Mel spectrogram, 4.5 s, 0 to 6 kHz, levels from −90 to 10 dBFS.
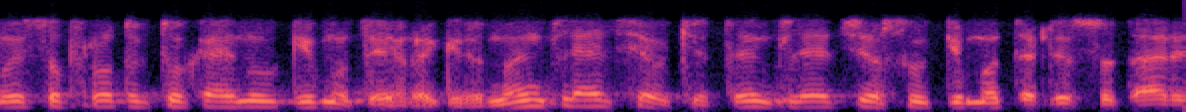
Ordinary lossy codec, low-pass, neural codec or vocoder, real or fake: Opus, 32 kbps; 5.4 kHz; none; real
